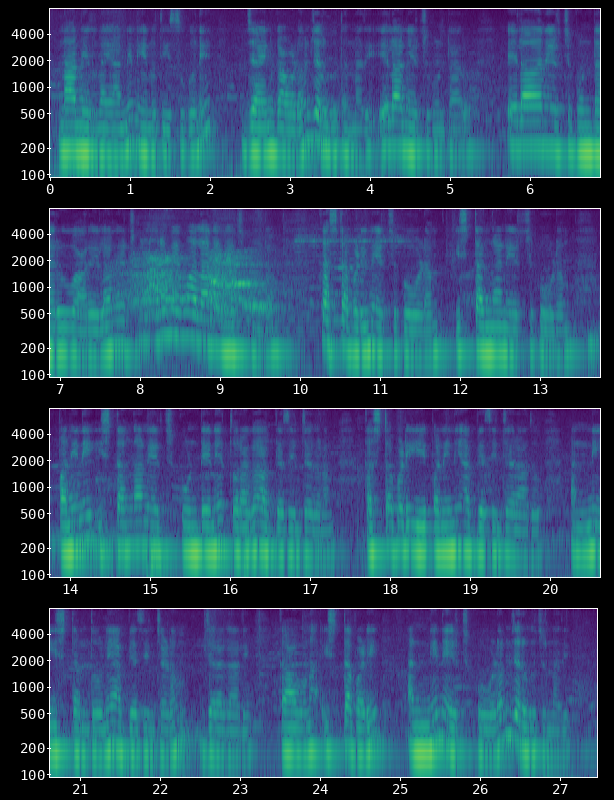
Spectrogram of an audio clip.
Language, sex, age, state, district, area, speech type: Telugu, female, 18-30, Andhra Pradesh, Krishna, urban, spontaneous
